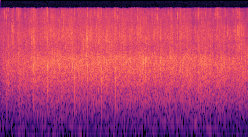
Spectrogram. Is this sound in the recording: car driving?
no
